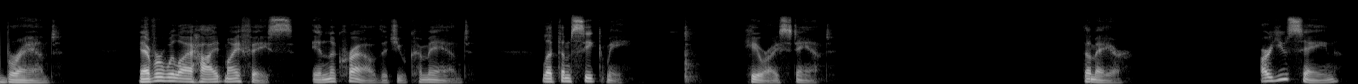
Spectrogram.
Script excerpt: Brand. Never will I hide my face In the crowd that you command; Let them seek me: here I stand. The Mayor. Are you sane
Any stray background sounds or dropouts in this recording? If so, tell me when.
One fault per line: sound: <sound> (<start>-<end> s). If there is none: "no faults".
sound: thud (6.7-7.0 s)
